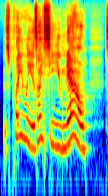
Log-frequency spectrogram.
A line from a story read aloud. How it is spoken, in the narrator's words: said little Jean, whose legs were given way beneath her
